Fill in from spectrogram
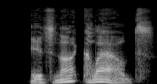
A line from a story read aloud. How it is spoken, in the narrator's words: Granger said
